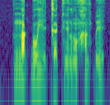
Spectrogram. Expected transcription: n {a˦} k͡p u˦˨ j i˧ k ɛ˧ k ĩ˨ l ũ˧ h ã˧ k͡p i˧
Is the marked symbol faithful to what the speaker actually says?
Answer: yes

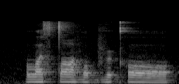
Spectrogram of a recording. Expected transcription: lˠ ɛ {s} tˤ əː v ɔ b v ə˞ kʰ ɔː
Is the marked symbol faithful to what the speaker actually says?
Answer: yes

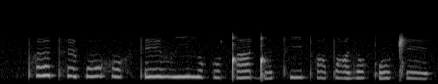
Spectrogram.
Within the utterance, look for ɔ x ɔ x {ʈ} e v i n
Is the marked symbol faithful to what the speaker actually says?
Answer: no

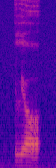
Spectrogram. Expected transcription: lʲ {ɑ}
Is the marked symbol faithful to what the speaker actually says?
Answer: no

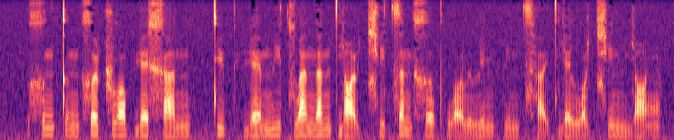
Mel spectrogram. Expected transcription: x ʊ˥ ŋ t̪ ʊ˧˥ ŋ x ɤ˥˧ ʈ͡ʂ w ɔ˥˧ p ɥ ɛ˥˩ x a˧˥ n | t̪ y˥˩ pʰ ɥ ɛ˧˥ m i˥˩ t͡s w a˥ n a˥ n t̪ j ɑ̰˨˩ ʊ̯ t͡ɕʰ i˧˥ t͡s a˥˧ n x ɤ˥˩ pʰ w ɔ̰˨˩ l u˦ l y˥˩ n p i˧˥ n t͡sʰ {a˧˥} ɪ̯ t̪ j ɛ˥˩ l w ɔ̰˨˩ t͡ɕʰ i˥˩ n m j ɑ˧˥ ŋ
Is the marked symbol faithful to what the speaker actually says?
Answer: no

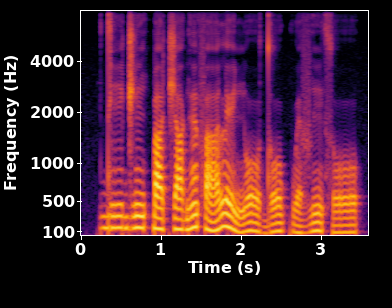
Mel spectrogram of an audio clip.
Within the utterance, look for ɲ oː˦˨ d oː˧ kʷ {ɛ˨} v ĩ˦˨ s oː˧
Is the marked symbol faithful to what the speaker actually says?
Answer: yes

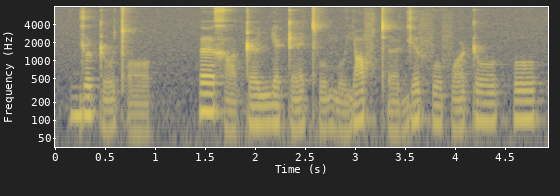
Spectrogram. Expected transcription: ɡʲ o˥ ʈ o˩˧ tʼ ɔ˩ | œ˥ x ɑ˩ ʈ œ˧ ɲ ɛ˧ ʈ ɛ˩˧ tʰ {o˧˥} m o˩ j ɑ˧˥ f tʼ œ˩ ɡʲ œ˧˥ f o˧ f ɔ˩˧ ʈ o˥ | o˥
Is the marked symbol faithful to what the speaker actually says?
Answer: no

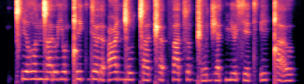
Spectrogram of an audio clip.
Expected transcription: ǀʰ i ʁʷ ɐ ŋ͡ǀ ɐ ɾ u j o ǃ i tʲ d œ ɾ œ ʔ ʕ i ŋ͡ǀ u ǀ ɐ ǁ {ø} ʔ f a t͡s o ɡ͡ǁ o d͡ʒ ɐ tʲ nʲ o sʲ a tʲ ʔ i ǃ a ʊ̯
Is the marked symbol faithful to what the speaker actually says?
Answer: no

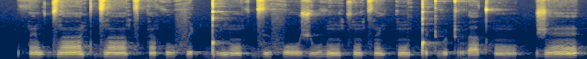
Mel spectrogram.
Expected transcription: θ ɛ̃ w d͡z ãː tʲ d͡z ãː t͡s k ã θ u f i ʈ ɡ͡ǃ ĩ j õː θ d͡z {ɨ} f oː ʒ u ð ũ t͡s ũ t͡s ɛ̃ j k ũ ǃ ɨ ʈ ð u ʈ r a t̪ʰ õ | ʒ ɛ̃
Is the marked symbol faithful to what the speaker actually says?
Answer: yes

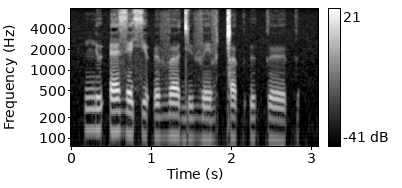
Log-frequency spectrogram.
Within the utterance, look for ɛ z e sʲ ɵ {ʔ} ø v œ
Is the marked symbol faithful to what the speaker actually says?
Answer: yes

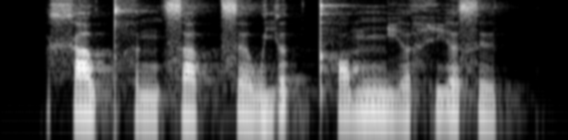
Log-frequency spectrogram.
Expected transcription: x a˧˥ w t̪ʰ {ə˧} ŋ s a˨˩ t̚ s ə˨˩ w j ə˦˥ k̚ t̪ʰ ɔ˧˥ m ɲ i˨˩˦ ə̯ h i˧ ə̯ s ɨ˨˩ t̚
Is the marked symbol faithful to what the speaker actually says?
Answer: no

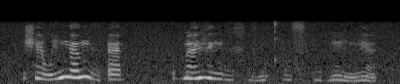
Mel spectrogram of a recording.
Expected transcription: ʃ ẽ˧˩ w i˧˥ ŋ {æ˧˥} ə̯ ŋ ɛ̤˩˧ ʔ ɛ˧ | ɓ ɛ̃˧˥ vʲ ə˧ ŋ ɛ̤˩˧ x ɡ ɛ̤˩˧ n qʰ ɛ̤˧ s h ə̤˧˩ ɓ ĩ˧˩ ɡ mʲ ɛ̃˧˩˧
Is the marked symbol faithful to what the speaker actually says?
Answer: no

